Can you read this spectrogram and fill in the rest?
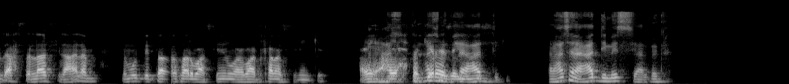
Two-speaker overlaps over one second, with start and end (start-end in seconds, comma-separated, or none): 3.6-5.0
